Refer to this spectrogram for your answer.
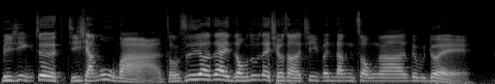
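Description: Male voice with vocal fry, in a very clean recording with a silent background. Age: 40s. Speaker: podcast host. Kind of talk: casual chat.

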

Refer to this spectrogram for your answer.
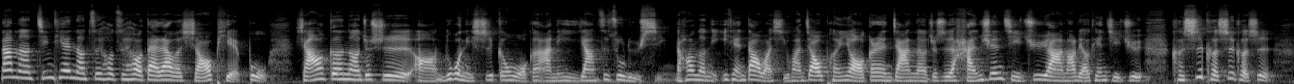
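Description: With lively intonation and hardly any pauses, a woman talks at a fairly quick pace in an ordinary speaking voice. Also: medium pitch for a woman. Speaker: travel podcast co-host. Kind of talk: casual chat.

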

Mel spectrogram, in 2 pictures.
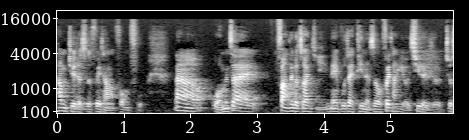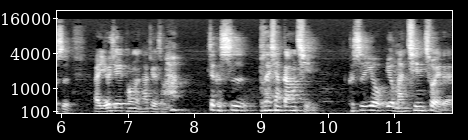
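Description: A man with vocal fry and a fairly high pitch talks at a fairly quick pace. His intonation is lively, and audible room echo is present. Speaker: podcast host. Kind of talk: casual interview. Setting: coffee shop in Taichung.

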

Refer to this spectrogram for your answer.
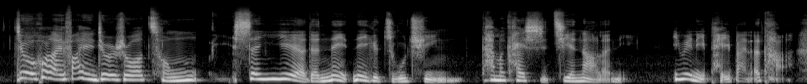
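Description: A woman speaks at medium pitch, with very wide pitch swings and a fairly slow pace. Noticeable background noise can be heard. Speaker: author and former radio host. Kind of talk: interview.

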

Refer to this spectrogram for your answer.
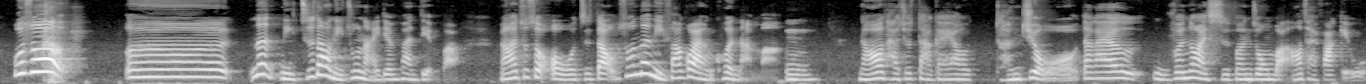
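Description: Lively in intonation and bright, sharp in tone, a woman speaks at a moderate pace with big swings in loudness. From Taiwan. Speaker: podcast guest sharing a personal story. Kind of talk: casual chat.

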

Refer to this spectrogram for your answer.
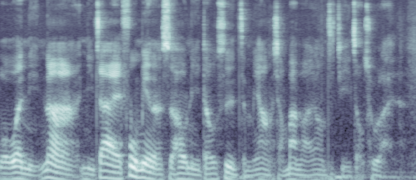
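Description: The speaker keeps a moderate pace with hardly any pauses, ordinary pitch variation, and big swings in loudness. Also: man, fairly low pitch for a man. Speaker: podcast co-host. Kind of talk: casual chat.

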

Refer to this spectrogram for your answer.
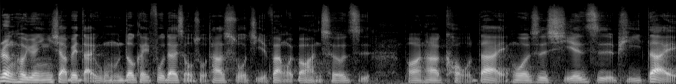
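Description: This man has an unremarkable speaking voice, fairly low in pitch, moving at a fairly quick pace. The recording is very clean, with a silent background. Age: 20s. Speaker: police officer. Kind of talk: casual discussion.

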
